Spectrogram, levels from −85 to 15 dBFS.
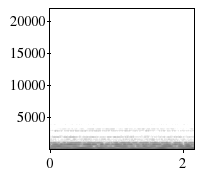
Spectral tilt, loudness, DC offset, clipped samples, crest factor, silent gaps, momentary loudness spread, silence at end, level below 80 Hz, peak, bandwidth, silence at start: -11 dB/octave; -35 LUFS; under 0.1%; under 0.1%; 10 dB; none; 3 LU; 0 s; -74 dBFS; -24 dBFS; 3.4 kHz; 0 s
